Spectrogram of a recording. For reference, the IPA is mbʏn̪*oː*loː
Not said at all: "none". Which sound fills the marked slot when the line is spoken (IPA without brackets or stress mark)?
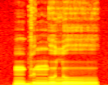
o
